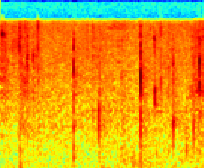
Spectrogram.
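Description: Faint, scattered small clicks and wet mouth sounds of a baby mouthing and sucking on a plastic-coated bib.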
